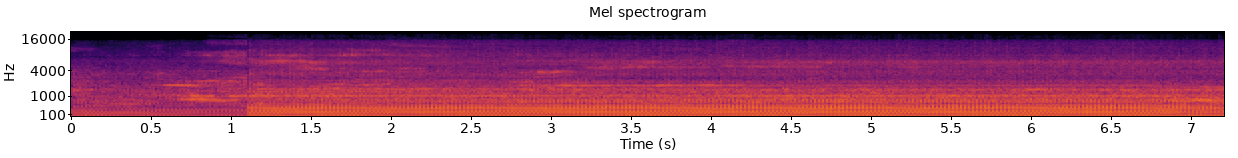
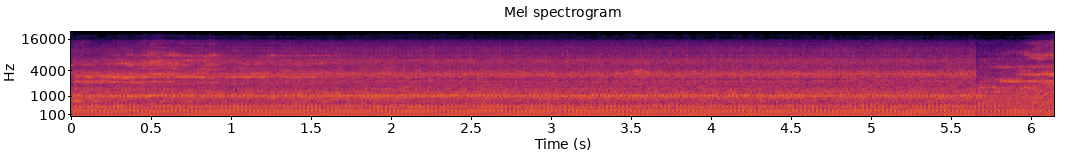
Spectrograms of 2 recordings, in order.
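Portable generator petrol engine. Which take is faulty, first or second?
first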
